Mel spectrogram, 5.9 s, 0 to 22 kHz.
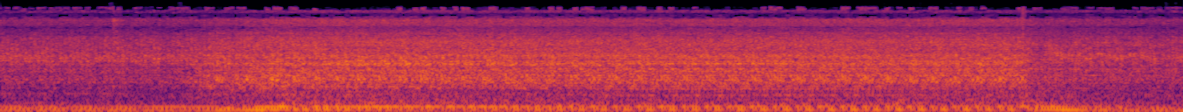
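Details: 2002 Ford F250 diesel switching between idle settings (five down to three; high idle, stealth, regular): steps from low idle to a faster, steady, even rumble and holds; normal high idle.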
